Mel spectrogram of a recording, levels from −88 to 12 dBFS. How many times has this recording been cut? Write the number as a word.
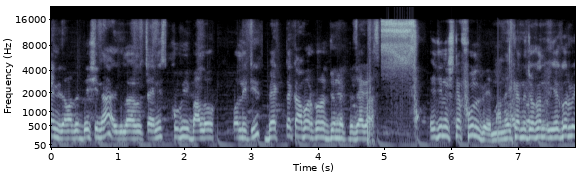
two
